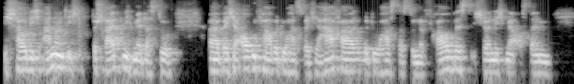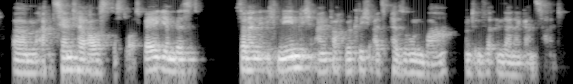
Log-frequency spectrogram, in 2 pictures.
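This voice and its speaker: A man's voice: mid-range voice, fairly even intonation, normal speed. A man explaining ideas thoughtfully, with some restarts. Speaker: co-presenter. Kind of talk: explanatory talk to an online audience. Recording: roomy echo.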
